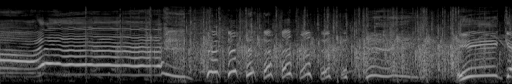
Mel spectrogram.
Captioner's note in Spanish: Exclamaciones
